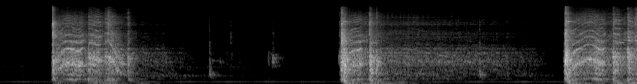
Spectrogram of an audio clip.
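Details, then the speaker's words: Jeep XJ 4.0 rebuilt engine, first start attempt: three short starter bursts separated by silence, engine never catches; owner thought he heard knocking, suspects fuel not yet there. "Well, it sounded like I heard something knocking, but at least we got the starter going. So for some reason it's not activating though."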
